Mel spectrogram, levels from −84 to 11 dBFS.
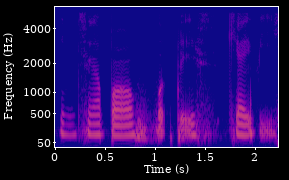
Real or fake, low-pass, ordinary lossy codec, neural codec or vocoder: real; 5.4 kHz; none; none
